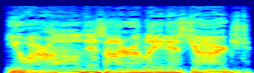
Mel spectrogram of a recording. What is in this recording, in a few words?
soldier jeers; mvm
